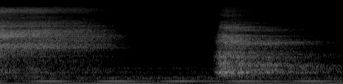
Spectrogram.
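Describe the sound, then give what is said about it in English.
A person takes a slow, airy breath during a relaxation exercise. The soft rush of air pauses briefly, then resumes, over a steady low hum. “Take a breath.”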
